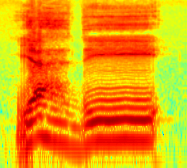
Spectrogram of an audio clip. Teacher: دی یا مدہ ہے، ایک الف کے برابر کھینچ کر پڑھیں گے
